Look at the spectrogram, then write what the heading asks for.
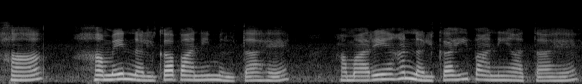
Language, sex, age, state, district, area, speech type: Hindi, female, 45-60, Rajasthan, Jaipur, urban, spontaneous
